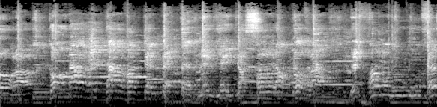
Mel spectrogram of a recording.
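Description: A small group singing a French song, with a concert flute playing the melody and hands clapping a steady beat about twice a second.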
